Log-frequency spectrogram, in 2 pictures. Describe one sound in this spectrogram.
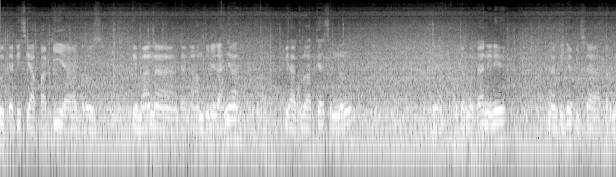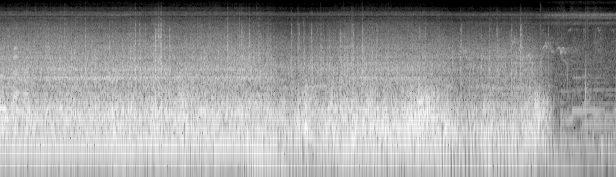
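A motorbike engine runs steadily at low speed.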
